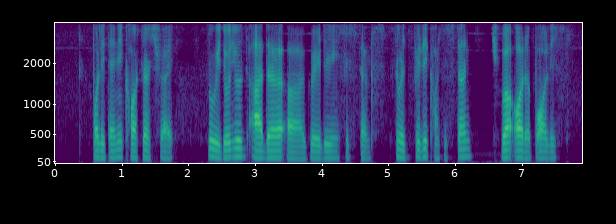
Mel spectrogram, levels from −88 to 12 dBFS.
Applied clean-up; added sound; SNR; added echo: neural separator model SepFormer WHAM!.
